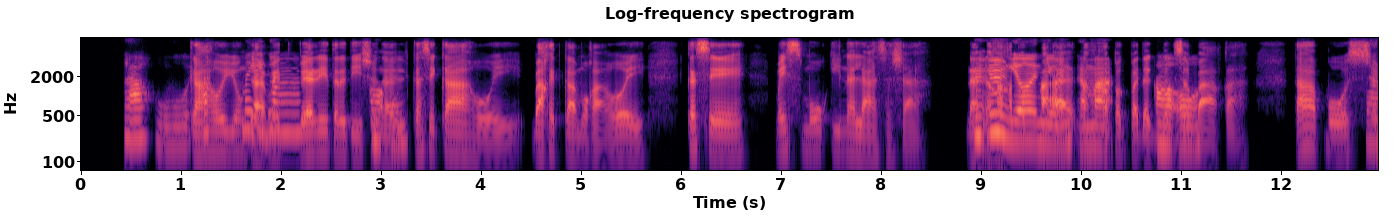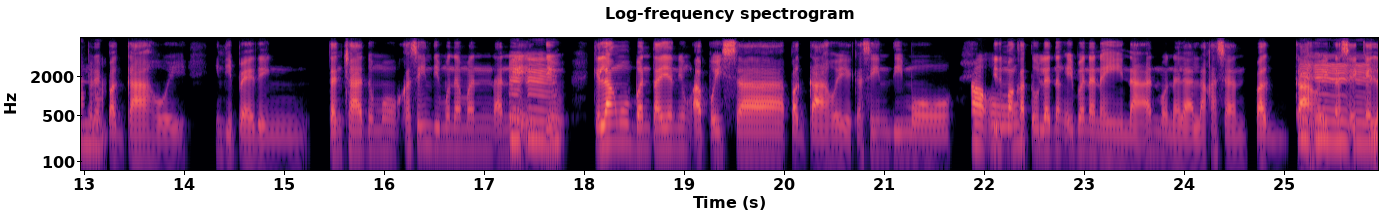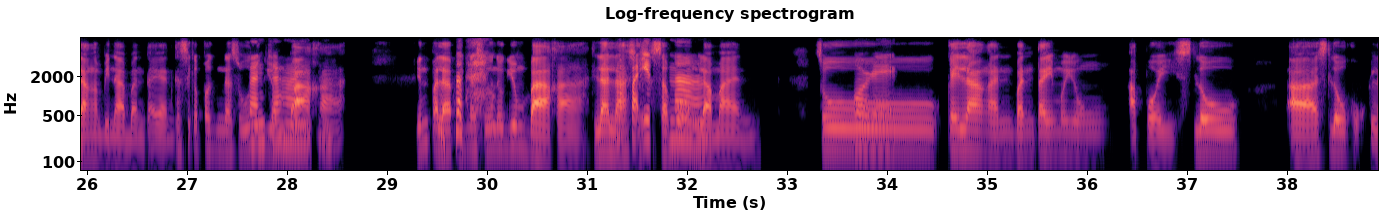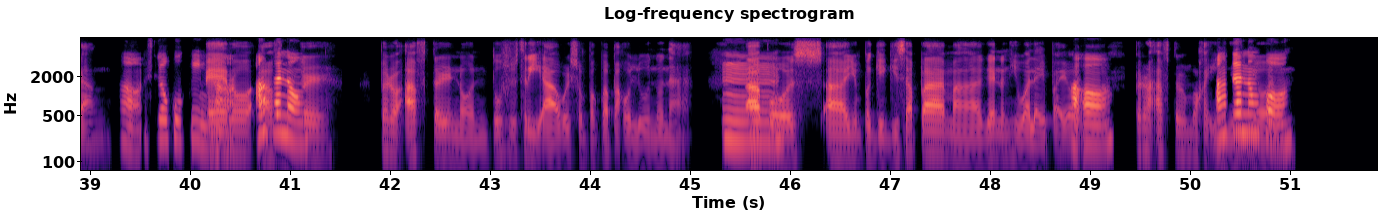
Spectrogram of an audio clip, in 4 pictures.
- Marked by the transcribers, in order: chuckle; drawn out: "So"
- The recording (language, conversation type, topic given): Filipino, podcast, Sino ang unang nagturo sa iyo magluto, at ano ang natutuhan mo sa kanya?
